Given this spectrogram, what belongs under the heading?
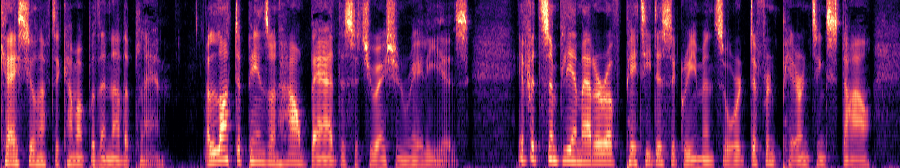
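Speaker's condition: No condition

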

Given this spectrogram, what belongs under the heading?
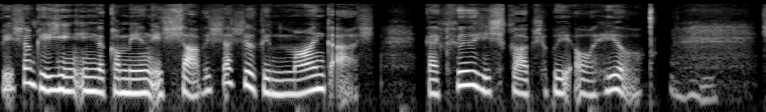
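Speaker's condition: Tongue removal for cancer; two surgeries, 8-hour resection with skin graft free flap reconstruction, small back part left; about 20 years since onset, speech audibly changed per host, can swallow without feeding tube; relearned speaking from scratch with speech therapist, could not speak after surgery, remaining tongue enables swallowing

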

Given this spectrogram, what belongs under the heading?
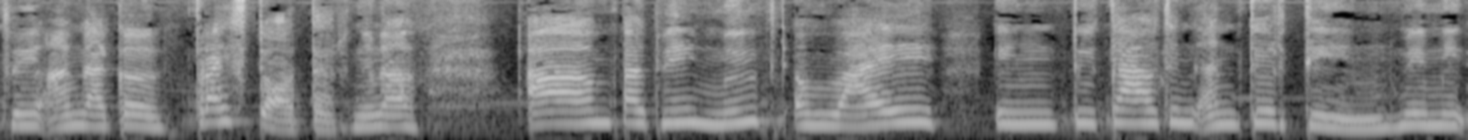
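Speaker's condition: Hearing loss; deaf, bilateral cochlear implants, first received in Worcester, Cape Town, second two years later; learned early to speak like hearing person, mother bonita drew out language, not natural

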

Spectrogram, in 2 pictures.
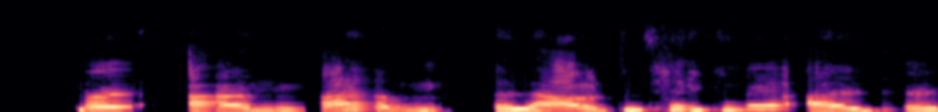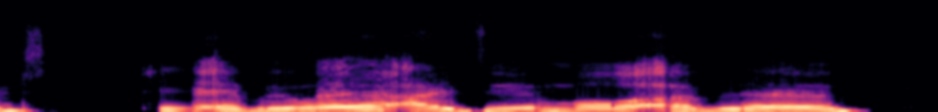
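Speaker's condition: Cerebral palsy; congenital, from birth, age 25

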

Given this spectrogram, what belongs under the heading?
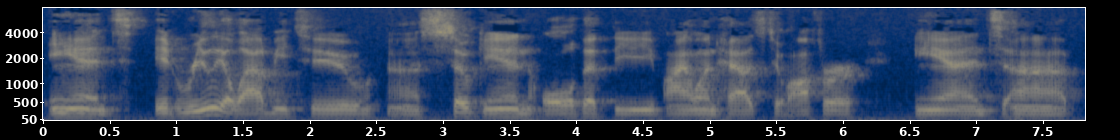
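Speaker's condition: No condition

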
